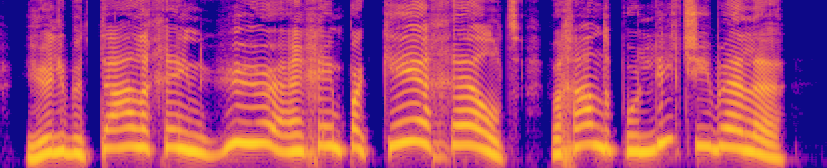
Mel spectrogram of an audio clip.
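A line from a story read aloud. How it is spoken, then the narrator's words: Woman's shrill shout. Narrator (Dutch): riep een vrouw met een schelle stem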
